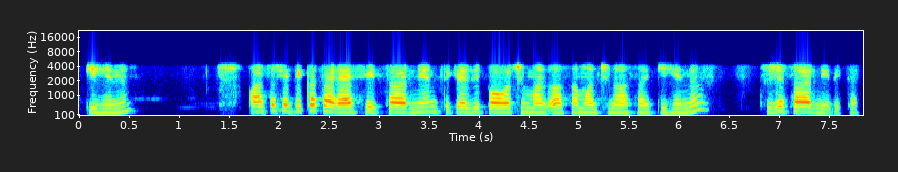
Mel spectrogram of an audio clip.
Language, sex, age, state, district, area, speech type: Kashmiri, female, 18-30, Jammu and Kashmir, Anantnag, rural, conversation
